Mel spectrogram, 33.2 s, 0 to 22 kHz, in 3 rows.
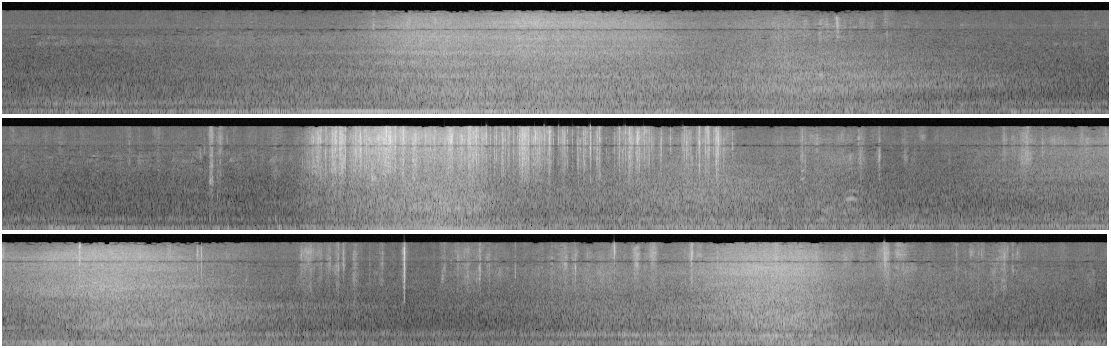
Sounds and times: Motor vehicle (road): 0:00.0 - 0:33.1.

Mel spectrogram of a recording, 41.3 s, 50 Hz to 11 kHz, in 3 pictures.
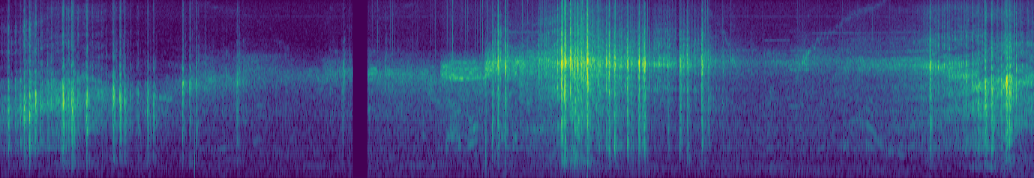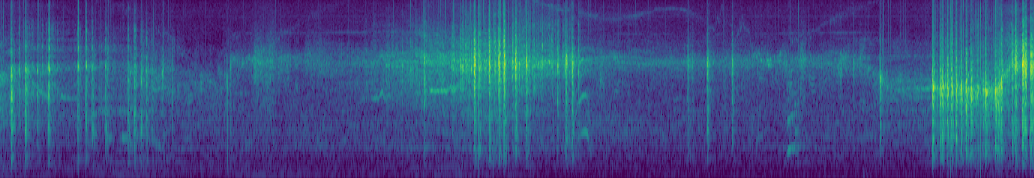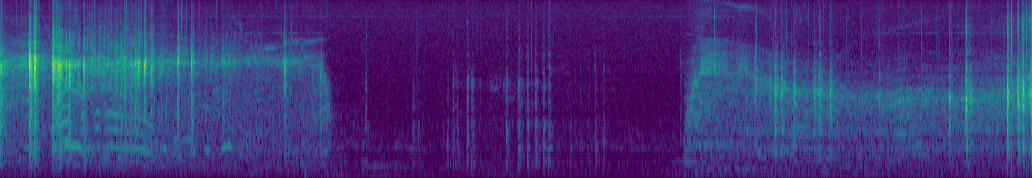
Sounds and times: Speech: 0:05.7 - 0:07.1, 0:15.0 - 0:16.6, 0:24.2 - 0:24.8, 0:27.8 - 0:32.0, 0:38.0 - 0:40.1.

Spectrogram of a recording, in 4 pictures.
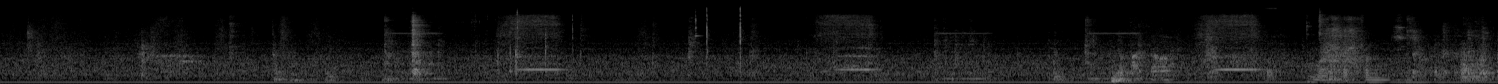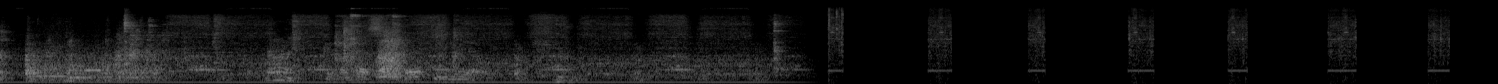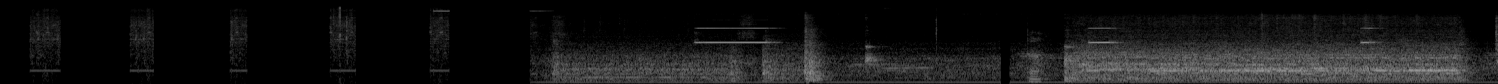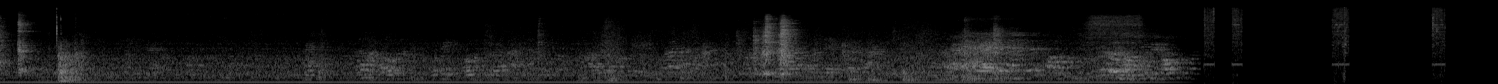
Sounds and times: Printer: 0:03.8 - 0:05.8, 0:08.1 - 0:09.8, 0:12.0 - 0:13.6, 0:14.5 - 0:23.1, 0:35.3 - 0:38.3, 0:40.6 - 0:44.7
Speech: 0:17.6 - 0:19.9, 0:48.0 - 0:53.8, 0:54.4 - 0:57.0.

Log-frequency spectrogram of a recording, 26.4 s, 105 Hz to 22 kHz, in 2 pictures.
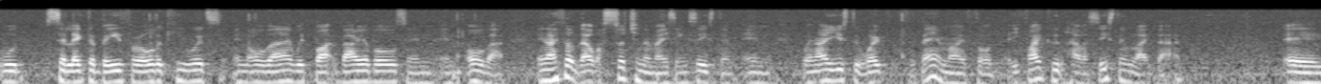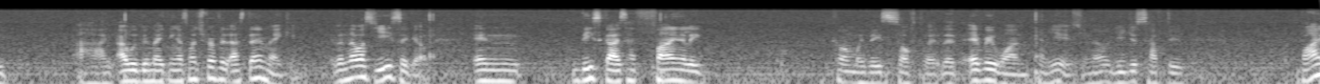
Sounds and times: Speech: 0:00.0 - 0:11.8, 0:12.8 - 0:13.3, 0:14.0 - 0:18.4, 0:19.0 - 0:20.3, 0:21.6 - 0:25.1, 0:26.2 - 0:26.4.

